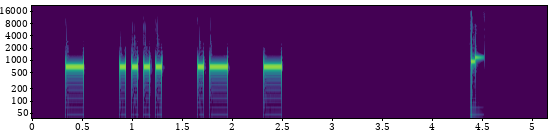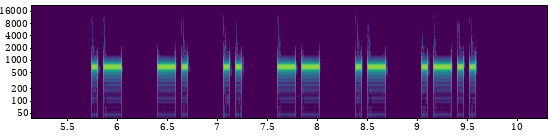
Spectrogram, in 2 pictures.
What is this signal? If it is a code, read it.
Morse code, heard as a keyed tone, about 20 wpm, spaced as for 14 wpm, 700 Hz. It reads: THAT ANIMAL
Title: 2x Character Spacing - Top 500 Words - 20wpm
